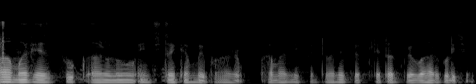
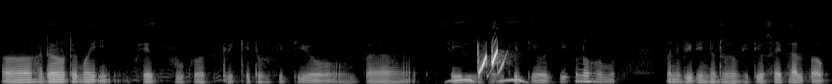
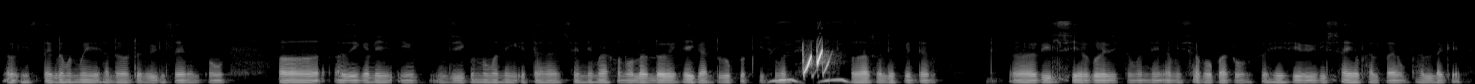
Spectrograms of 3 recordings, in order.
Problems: none marked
